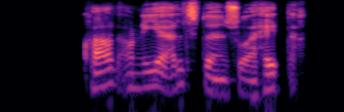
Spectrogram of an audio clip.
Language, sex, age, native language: Icelandic, male, 50-59, Icelandic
